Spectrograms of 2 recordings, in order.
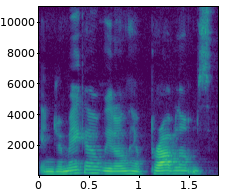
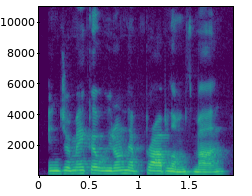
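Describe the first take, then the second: First: It is said in the speaker's plain accent. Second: It is said in an imitated Jamaican accent.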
